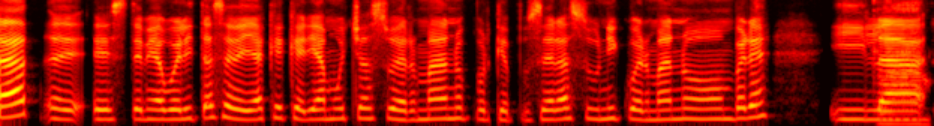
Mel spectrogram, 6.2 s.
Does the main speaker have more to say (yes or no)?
yes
